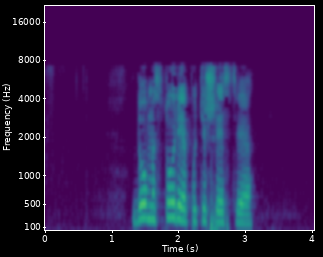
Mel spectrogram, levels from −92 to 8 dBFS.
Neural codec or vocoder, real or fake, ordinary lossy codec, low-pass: vocoder, 44.1 kHz, 128 mel bands every 512 samples, BigVGAN v2; fake; MP3, 32 kbps; 7.2 kHz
